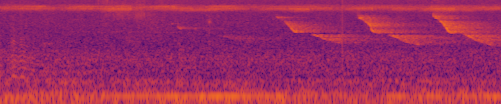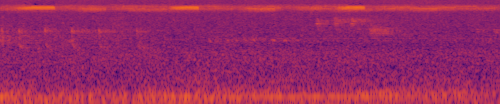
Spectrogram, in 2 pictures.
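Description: Forest ambience: a steady high insect drone over a steady low rush. About three seconds in, a bird calls three times, each call falling in pitch.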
